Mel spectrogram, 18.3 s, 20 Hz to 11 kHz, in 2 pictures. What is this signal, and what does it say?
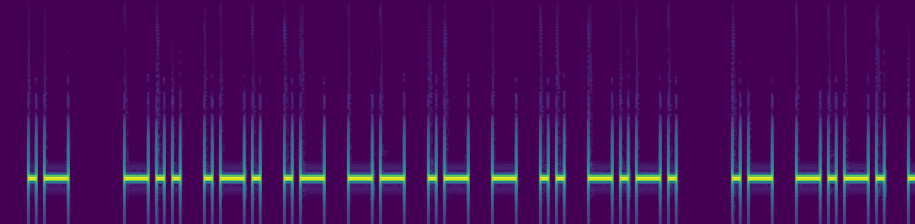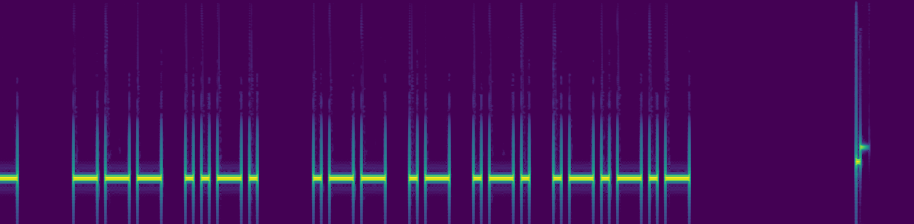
Morse code, heard as a keyed tone, about 15 wpm, 700 Hz. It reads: A DRAMATIC ACT OF WAR.
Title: Sentences from Top 1300 Words 15wpm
